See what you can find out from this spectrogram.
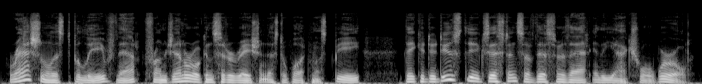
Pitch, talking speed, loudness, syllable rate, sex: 110 Hz, 205 wpm, -16 LUFS, 6.5 syllables/s, male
